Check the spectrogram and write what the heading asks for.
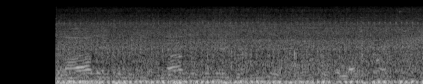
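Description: Steady low rumble of a moving vehicle, heard from on board, with faint voices in the background. It starts about half a second in.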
